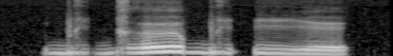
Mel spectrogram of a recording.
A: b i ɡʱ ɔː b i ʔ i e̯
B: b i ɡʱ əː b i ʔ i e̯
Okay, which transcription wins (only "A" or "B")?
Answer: B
